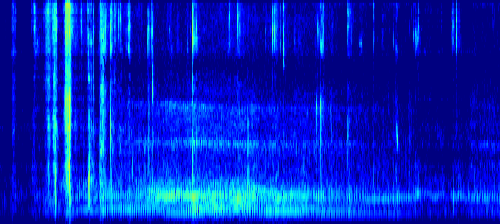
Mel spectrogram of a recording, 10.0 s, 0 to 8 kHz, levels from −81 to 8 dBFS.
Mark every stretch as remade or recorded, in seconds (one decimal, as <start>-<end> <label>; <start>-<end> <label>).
0.0-2.0 remade; 2.0-8.3 recorded; 8.3-9.4 remade; 9.4-10.0 recorded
